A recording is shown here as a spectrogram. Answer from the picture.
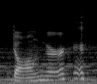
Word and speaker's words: Danger: from Brooklyn 99 except his his name is actually pronounced Jack Donger and it and it's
